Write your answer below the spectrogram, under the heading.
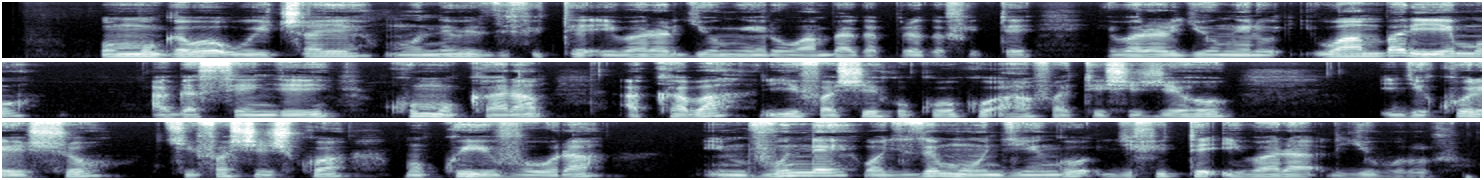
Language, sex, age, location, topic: Kinyarwanda, female, 18-24, Kigali, health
